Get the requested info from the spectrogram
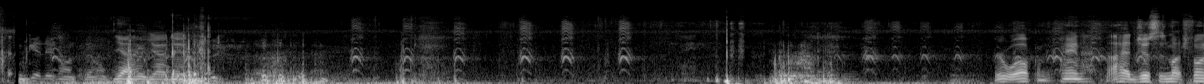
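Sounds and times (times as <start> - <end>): bird calling: 0.0 - 1.1, 3.4 - 6.6, 8.0 - 11.7.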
